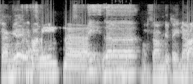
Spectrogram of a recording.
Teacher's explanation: সামিনা আইনটা যাবে গলার মাঝখানে।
